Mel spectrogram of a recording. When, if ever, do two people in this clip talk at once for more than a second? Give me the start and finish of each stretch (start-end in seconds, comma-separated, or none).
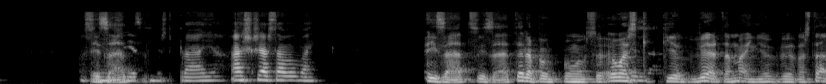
none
